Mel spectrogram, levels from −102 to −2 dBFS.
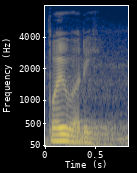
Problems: constant background noise, echo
